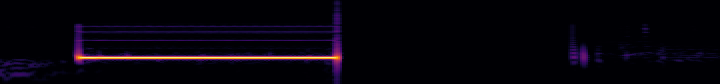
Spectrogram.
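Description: Telephone call tone on a line: one steady electronic beep lasting about a second, loud and clear, followed by a brief silence and faint clicks of the connection.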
